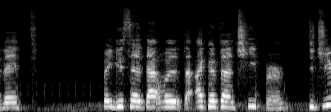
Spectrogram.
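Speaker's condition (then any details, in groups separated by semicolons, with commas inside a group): Cerebral palsy; wheelchair user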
